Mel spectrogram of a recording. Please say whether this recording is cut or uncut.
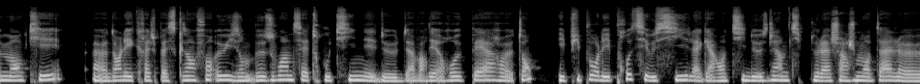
cut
